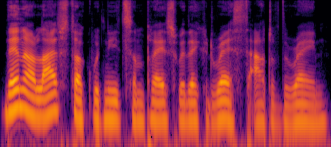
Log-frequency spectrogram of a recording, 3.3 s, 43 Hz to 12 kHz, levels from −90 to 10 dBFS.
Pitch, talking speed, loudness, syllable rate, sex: 125 Hz, 290 wpm, -19 LUFS, 5.7 syllables/s, male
